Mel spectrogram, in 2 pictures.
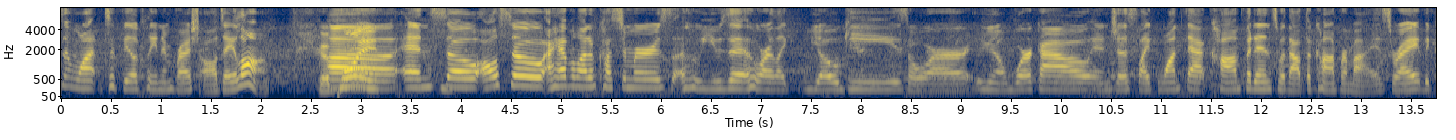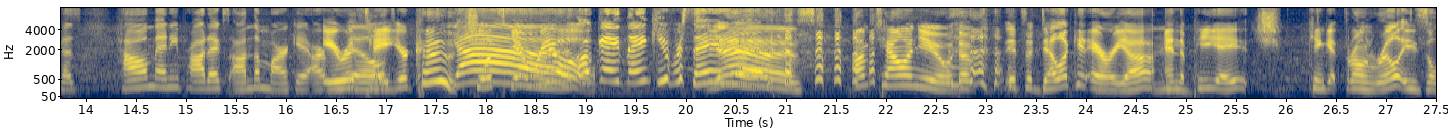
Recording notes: I recorded this episode while at Indie Beauty Expo Dallas 2018. I interviewed some of the brand owners with products I love.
